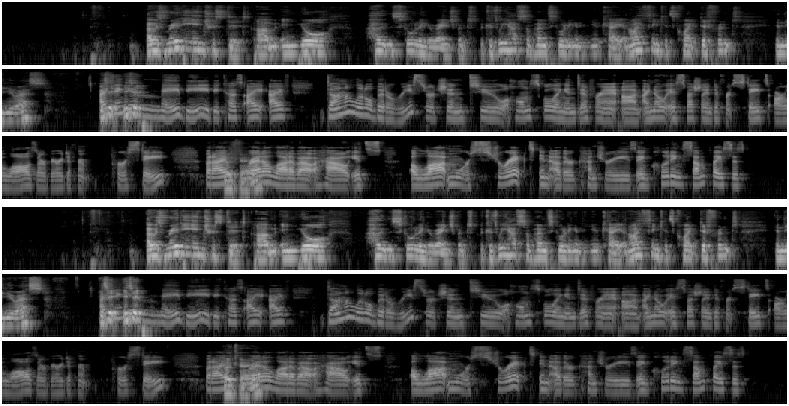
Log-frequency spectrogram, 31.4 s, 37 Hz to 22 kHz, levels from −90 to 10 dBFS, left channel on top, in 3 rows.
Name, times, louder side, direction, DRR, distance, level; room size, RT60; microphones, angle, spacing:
voice 1, 1.9-4.5 4.9-6.2 6.4-10.0 10.3-11.0 11.8-12.3 23.9-24.4, right 3 dB, 75° right, 1.3 m, -28 dB
voice 2, 11.8-22.1 22.5-26.0 26.4-27.8 28.1-30.8, left 6 dB, 40° left, 0.6 m, -35 dB
10.5 x 4.1 x 4.5 m
head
